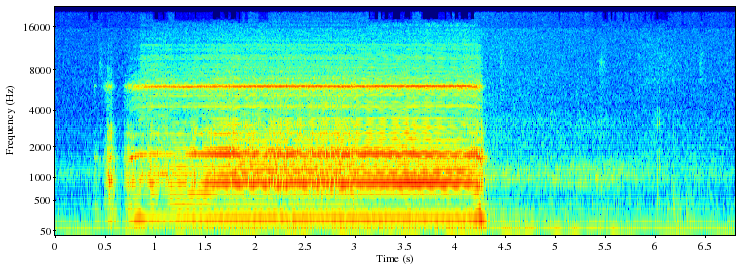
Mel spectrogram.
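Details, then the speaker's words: Micro ROV 12 V brushless water-pump-motor thruster on a test connection at the end of the umbilical control wiring; spins up within a second to a clean steady hum, holds about three seconds, cuts off; normal motor running. "we hear the thruster fire up, showing we've got power at this end of the umbilical,"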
